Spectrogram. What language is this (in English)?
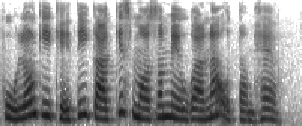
Hindi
